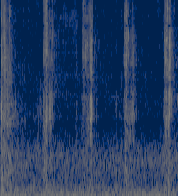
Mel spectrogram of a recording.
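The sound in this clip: Five quiet, evenly spaced crunching footsteps of someone walking through a dark forest at night, each step a short, crisp rustle over a faint background hiss.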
